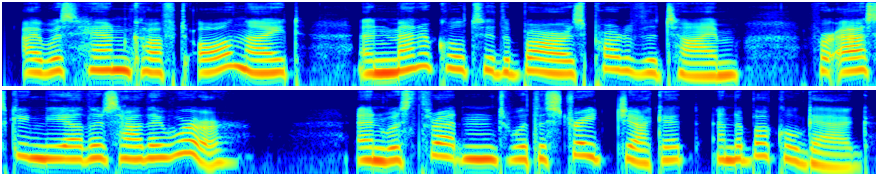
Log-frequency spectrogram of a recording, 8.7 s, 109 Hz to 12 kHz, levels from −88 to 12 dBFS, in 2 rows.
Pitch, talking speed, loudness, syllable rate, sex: 245 Hz, 215 wpm, -17 LUFS, 5.9 syllables/s, female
